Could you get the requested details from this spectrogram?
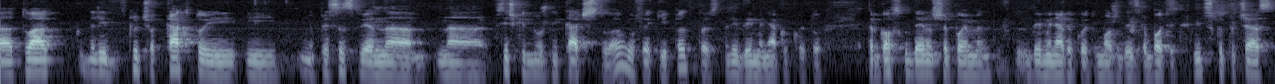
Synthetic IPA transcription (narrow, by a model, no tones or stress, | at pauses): t̪ova | nɐlifklʲut͡ʃvəkakt̪oiː | pɾisɤst̪viənɐnɐfsit͡ʃkinuʒnikat͡ʃɛ̥st̪vəvɐfɛk̟ipət̪ɔɪst̪nɐlid̪ɐimənʲakʊjkojt̪ʊ | t̪əɾɡɔfskəd̪ɛjnosʃɛpoɛmɛ | d̪ɐimɐnʲakʊjkɔjit̪ʊmɔʒɛd̪ɐizɾɐbɔt̪ʲit̪ɛ̥xnit͡ʃɛ̥skət̪ət͡ʃas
